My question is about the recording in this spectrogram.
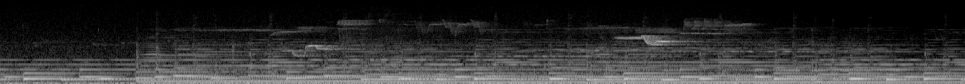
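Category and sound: bird, wood thrush singing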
